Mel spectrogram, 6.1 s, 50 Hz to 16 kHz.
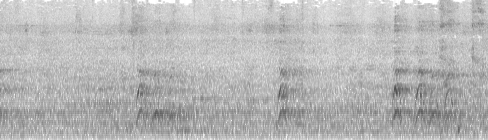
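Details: Tibetan Terrier at the Euro Dog Show 2018: sharp, high barks come singly or in quick pairs about every one and a half seconds, over a steady indoor hall murmur of crowd noise.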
